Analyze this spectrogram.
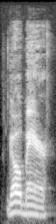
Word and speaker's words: Gobert: How do I pronounce it, Manuel? Gobert. Gobert. Gobert. Gobert. Gobert. Say it again. Gobert. Gobert. Gobert. Gobert. So like Gobert? Yeah, that's perfect. Go Bear. Go Bear.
